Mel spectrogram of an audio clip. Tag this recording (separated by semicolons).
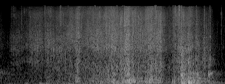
accident; alpine; avalanche; blizzard; hit; impact; ski; skiing; snow; sound; thud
